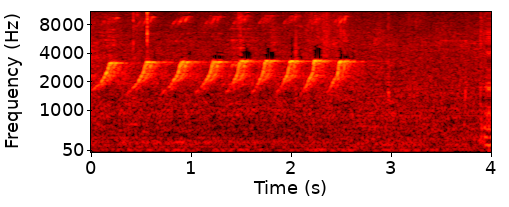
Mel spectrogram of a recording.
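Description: A songbird singing a quick run of about nine upslurred whistled notes, roughly four a second. The run stops a little before three seconds in.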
